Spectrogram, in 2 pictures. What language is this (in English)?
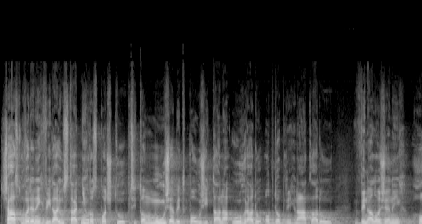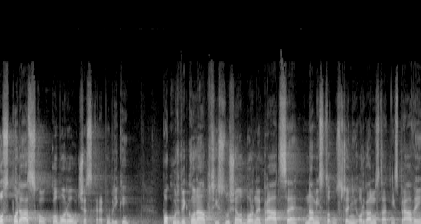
Czech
